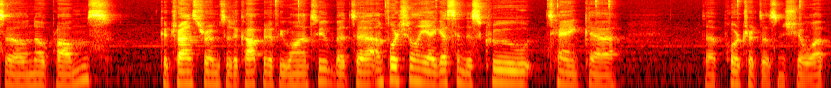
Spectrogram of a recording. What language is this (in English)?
English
